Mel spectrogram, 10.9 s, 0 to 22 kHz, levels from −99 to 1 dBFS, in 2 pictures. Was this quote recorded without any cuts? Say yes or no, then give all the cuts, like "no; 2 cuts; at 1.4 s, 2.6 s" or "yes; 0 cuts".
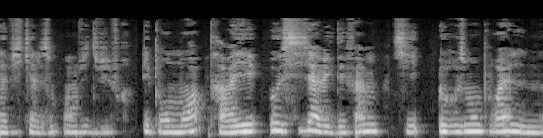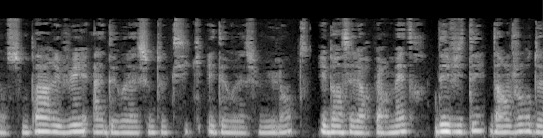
yes; 0 cuts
